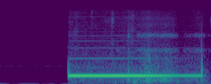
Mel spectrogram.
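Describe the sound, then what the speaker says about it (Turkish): Ringback tone of an outgoing telephone call sounds as one steady electronic tone lasting about a second, fairly clear over a faint background with no speech. "Çalıyor. Telefon acı acı çalıyor derler ya."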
